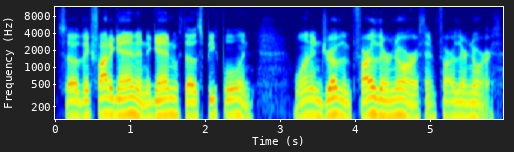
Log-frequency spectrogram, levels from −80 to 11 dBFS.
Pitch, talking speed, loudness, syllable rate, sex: 125 Hz, 190 wpm, -17 LUFS, 4.8 syllables/s, male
